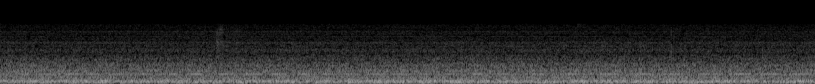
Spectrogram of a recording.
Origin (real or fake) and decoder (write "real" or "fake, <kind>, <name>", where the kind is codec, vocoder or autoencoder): real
